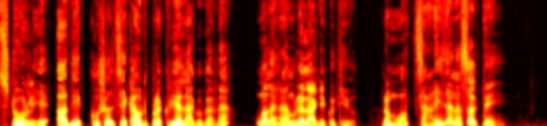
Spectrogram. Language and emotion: Nepali, happy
